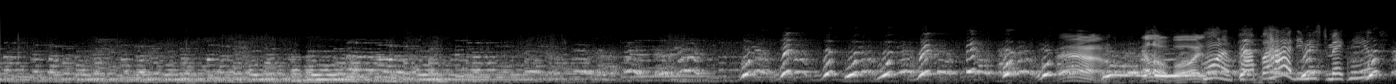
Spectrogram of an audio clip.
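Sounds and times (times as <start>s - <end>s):
speech: 1.4s - 5.0s, 12.0s - 13.8s
litter of newborn puppies whimpering and yipping in the Piney Woods of Mississippi: 5.1s - 13.2s.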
